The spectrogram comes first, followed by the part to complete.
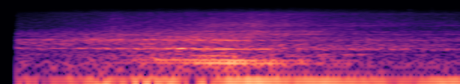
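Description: City bus driving past close by: engine and tyre noise with a faint steady whine, swelling to a peak about a second in and then fading away.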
